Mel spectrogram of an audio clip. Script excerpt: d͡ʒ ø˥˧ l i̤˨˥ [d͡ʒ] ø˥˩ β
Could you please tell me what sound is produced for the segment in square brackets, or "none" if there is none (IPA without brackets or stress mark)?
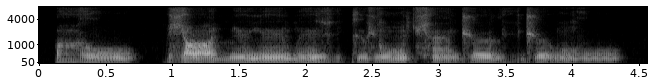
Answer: d͡ʒ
